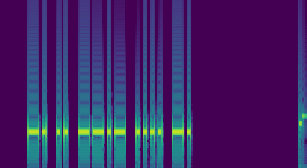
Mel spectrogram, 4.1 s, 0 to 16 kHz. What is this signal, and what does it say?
Morse code, heard as a keyed tone, about 25 wpm, 700 Hz. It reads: NIQHN
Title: Code Groups - 5 Letter:Numbers - 25wpm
